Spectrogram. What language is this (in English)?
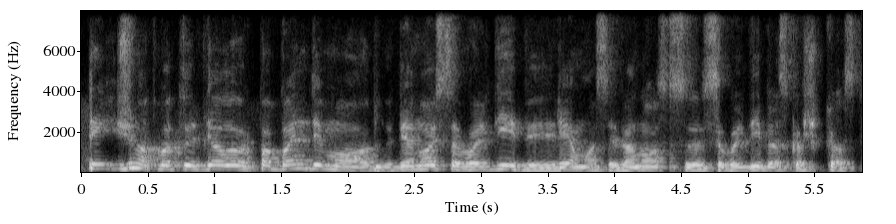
Lithuanian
